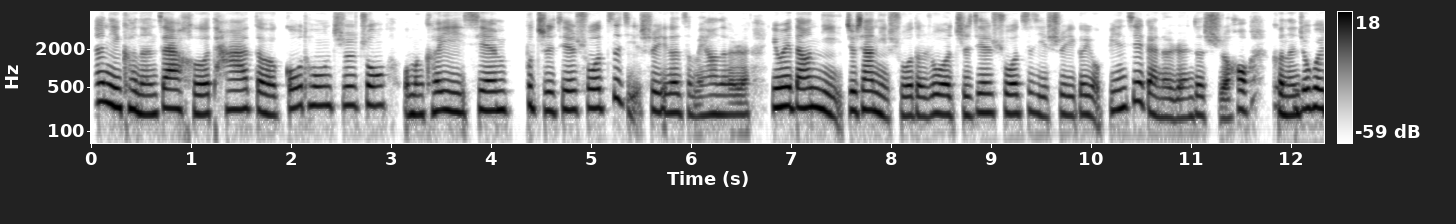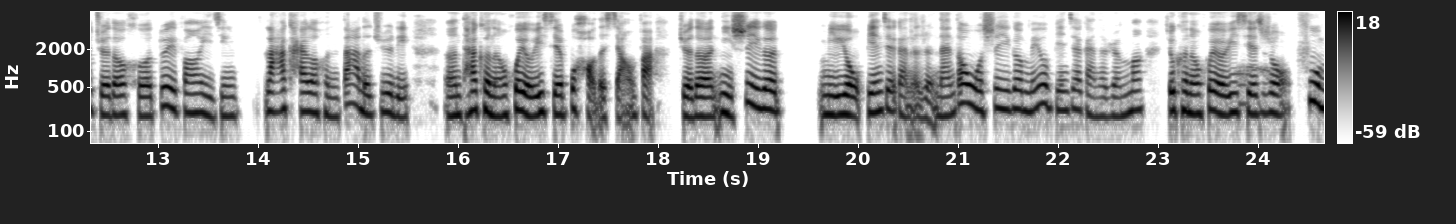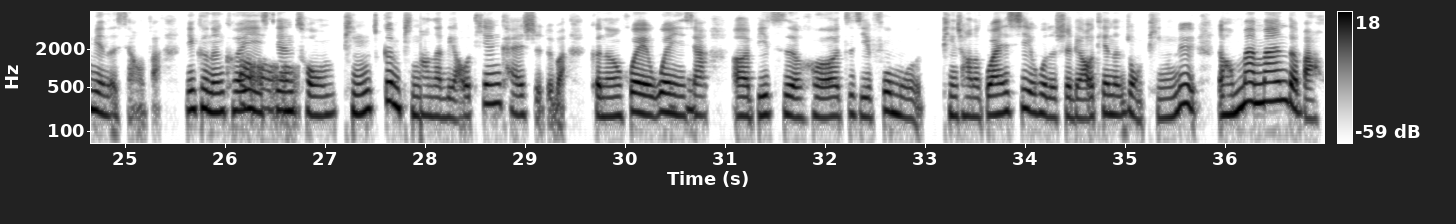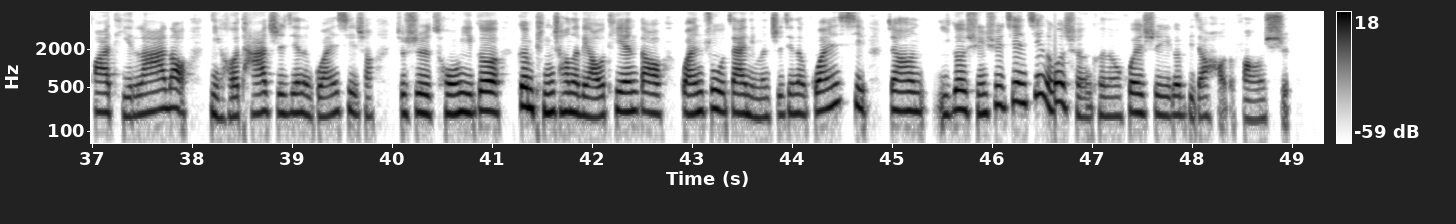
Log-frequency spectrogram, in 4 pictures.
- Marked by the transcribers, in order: other noise
- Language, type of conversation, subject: Chinese, advice, 当朋友过度依赖我时，我该如何设定并坚持界限？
